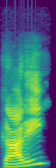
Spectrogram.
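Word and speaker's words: Gotye: Got Gotti. G O T Y E.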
